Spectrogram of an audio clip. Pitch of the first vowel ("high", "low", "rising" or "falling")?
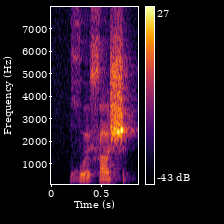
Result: low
